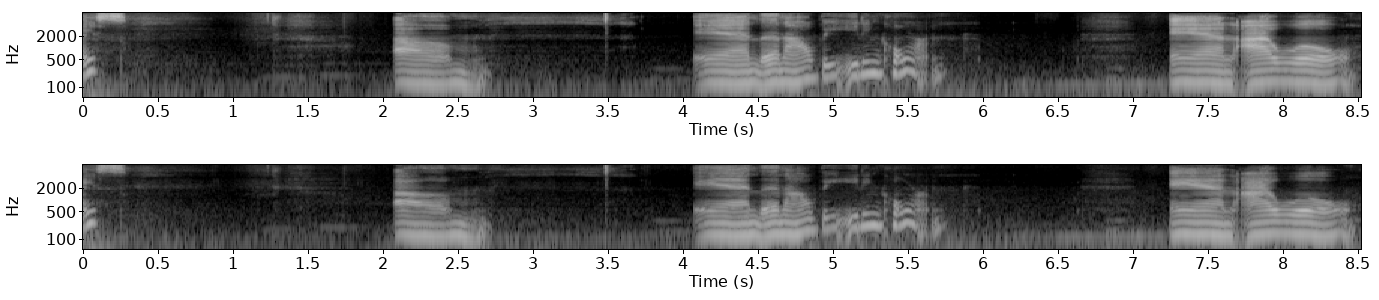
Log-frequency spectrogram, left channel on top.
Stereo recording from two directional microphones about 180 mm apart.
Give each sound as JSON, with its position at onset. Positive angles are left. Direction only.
{"t": 0.0, "sound": "a woman's voice", "side_deg": -5}
{"t": 1.2, "sound": "a sound", "side_deg": -5}
{"t": 2.0, "sound": "clicking", "side_deg": -5}
{"t": 6.7, "sound": "speech", "side_deg": -5}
